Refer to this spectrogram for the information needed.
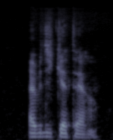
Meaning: who has abdicated
- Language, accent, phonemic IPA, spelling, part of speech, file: French, France, /ab.di.ka.tɛʁ/, abdicataire, adjective, LL-Q150 (fra)-abdicataire.wav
